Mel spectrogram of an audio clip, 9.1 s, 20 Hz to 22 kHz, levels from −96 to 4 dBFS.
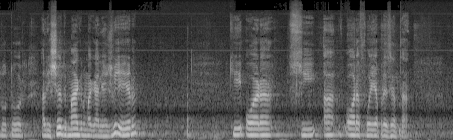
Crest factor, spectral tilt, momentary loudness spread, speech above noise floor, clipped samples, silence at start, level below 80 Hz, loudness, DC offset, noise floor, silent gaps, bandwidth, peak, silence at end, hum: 20 dB; -4.5 dB/octave; 22 LU; 21 dB; under 0.1%; 0 s; -62 dBFS; -25 LUFS; under 0.1%; -46 dBFS; none; over 20 kHz; -6 dBFS; 0 s; none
